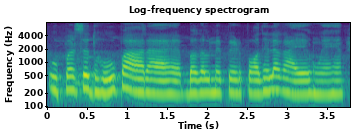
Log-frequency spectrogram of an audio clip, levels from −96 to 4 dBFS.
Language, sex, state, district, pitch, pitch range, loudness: Hindi, female, Jharkhand, Garhwa, 205 Hz, 195-225 Hz, -15 LUFS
